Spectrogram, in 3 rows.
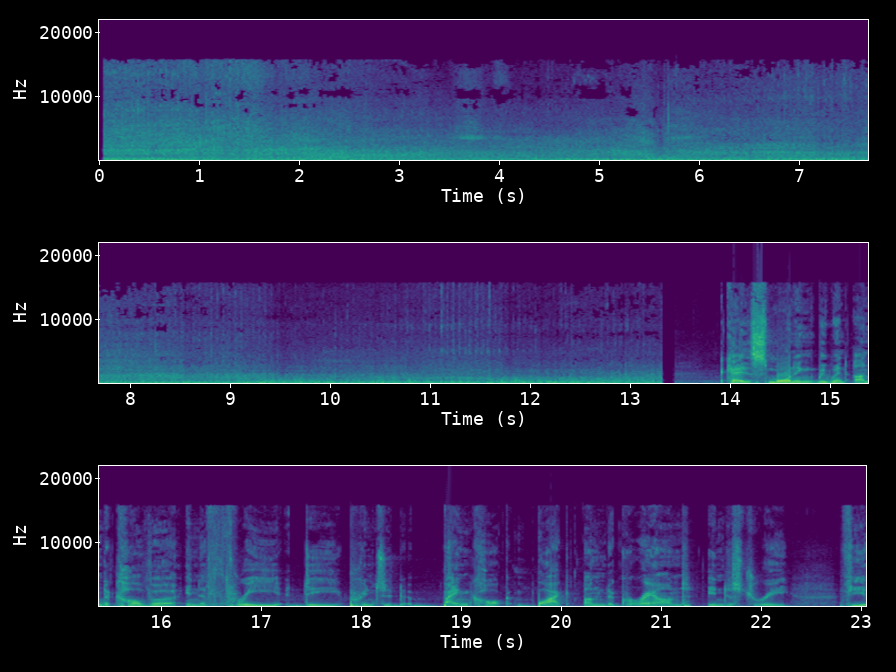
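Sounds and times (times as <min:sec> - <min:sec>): low engine hum: 0:00.0 - 0:13.4
vehicles passing: 0:00.0 - 0:14.6
tyres on road: 0:00.0 - 0:23.0.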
